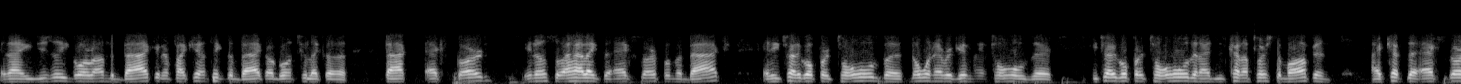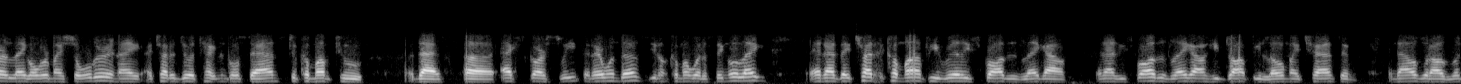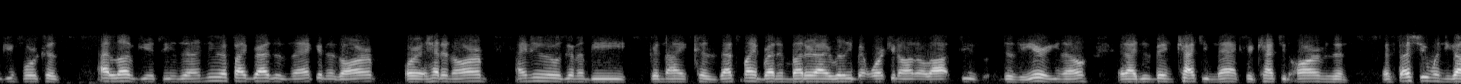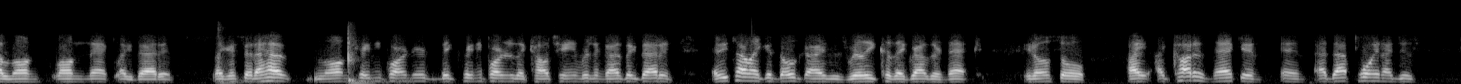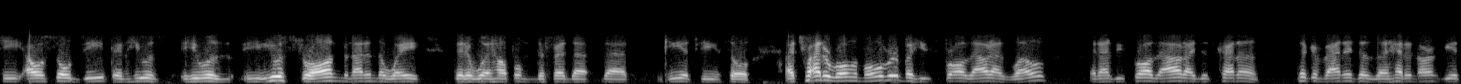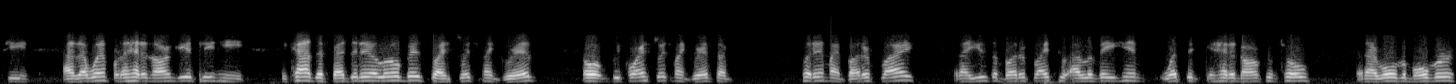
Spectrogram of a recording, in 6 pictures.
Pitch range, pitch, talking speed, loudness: 135-155 Hz, 145 Hz, 250 wpm, -19 LUFS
